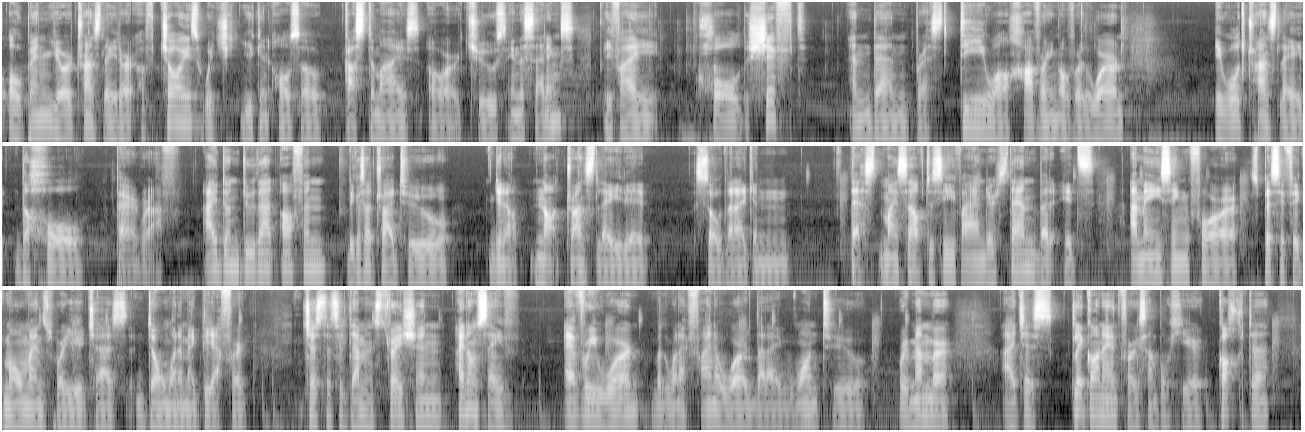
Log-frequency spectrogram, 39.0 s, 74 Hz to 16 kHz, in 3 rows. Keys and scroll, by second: 7.6 shift+t.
